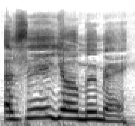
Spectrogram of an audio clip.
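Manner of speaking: very slow Aziyomume, syllable by syllable; slow practice. Shown as a demonstration. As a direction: sound out Aziyomume carefully. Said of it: "let's try this slowly".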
